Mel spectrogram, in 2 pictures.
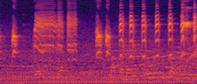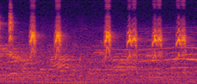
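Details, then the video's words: Hard-singing cendet, the Long-tailed shrike, pours out rapid high ticking notes and short whistled chirps at a fast pace, after an opening harsh rasp, with faint lower chatter behind. "cendet gacor WAJIB PUNYA !! KOLEKSI MASTERAN CENDET || Long-tailed Shrike"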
